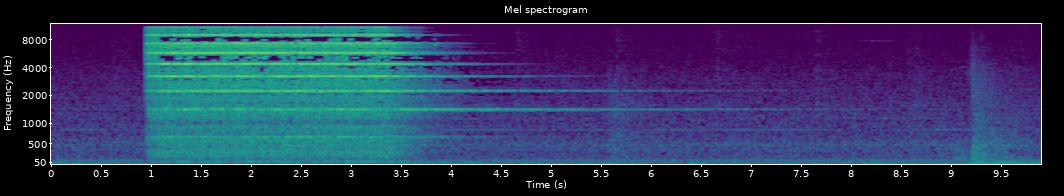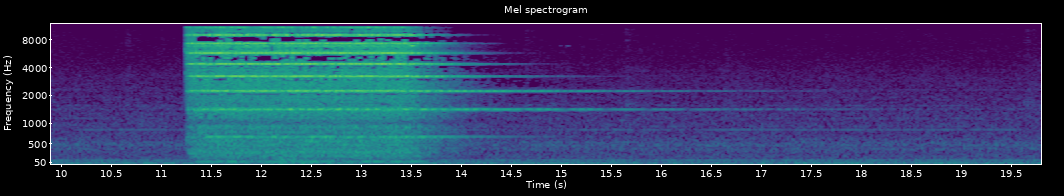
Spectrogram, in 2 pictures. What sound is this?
A short alarm school bell recorded in a UK school-hall. Two blasts, some background room-tone with clock ticking.
Mics: SE electronics RN17 as coincident pair
Mic pres/Recorder: Apogee ensemble into Logic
